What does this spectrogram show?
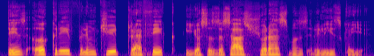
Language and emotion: Kashmiri, neutral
